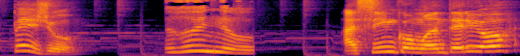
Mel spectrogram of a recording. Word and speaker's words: Peugeot: Essa marca nós mantemos praticamente a mesma pronúncia original. Nós falamos Peugeot.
